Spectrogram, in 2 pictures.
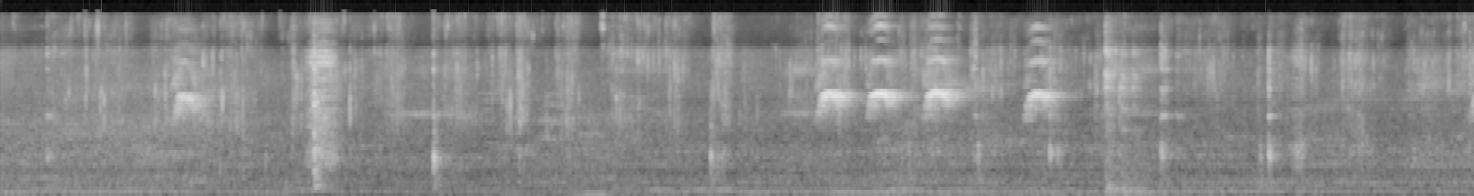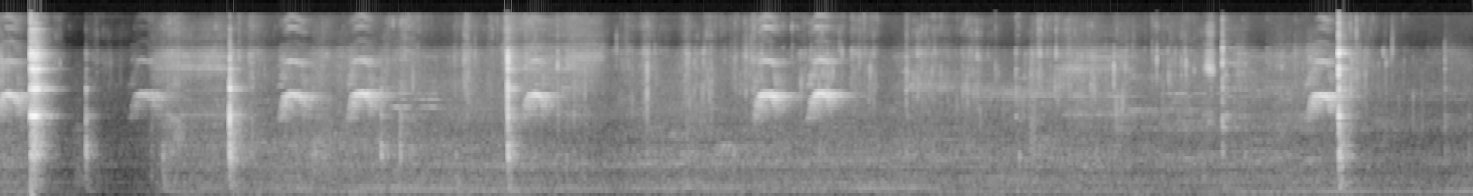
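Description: A spoon stirring thick gram-flour pakora batter in a glass bowl, with scattered clicks of the spoon against the glass. Short high bird chirps in twos and threes recur throughout, and a loud click comes about halfway, followed by a brief dropout.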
